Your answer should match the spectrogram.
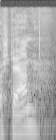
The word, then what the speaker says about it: Stern: Sieht ganz harmlos aus, so ein paar Förmelchen, steckt aber einiges drin, weil F Stern, das schreibt man das mit Stern, also wirklich, man spricht es auch Stern, das ist der F Stern G, zwei Funktionen gefaltet ergeben eine Funktion.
